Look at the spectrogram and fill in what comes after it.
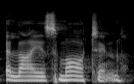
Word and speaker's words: Elias Martin: No, you pronounce it Elias Martin, but the Swedish artist.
